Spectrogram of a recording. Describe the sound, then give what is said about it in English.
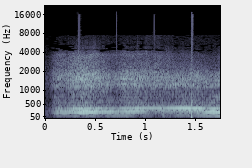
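A car engine runs steadily at a low, even idle with a strong humming drone, continuous, with faint clicks over it as the car, stopped at a red light, slowly rolls back toward the car behind while the driver eases off the brake pedal. “Carefully, you ease your foot off the brake pedal. Let the car roll back toward the one in the rear.”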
